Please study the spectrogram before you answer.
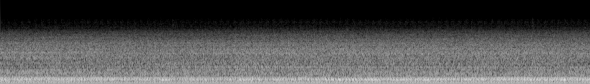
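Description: Steady, even diesel drone with a low hum and no misses, knocks or hunting; the generator is idling smoothly.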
